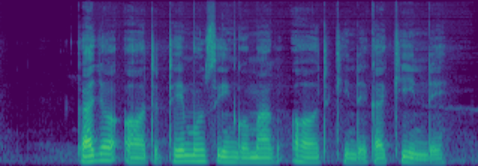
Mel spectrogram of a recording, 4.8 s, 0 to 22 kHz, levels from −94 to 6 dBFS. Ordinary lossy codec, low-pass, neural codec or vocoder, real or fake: none; none; none; real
